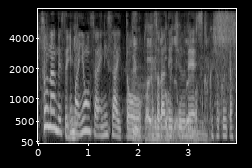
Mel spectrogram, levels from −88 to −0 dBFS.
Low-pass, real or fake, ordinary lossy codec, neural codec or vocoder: 7.2 kHz; real; none; none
